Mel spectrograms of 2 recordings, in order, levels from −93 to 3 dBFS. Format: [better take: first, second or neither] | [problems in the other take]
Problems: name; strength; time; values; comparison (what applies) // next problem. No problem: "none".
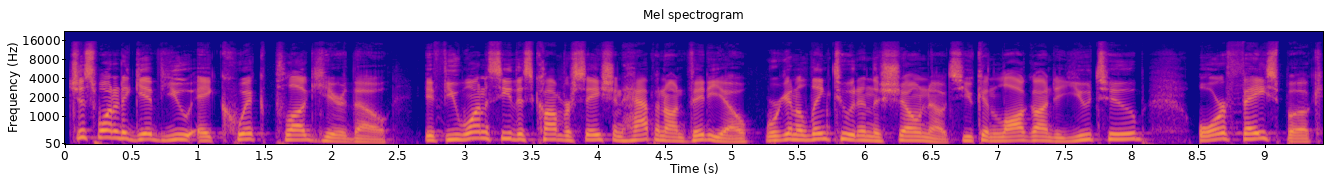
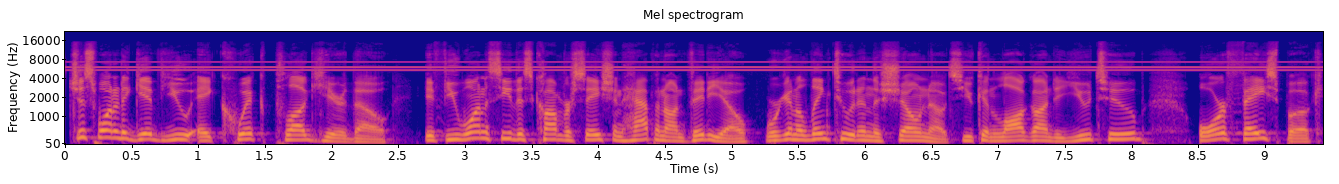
first | high-pitched whine; noticeable; throughout; 6 kHz, 10 dB below the speech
